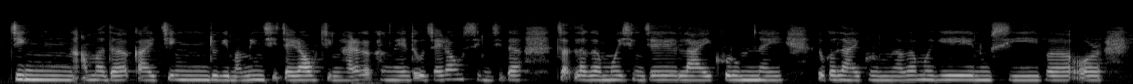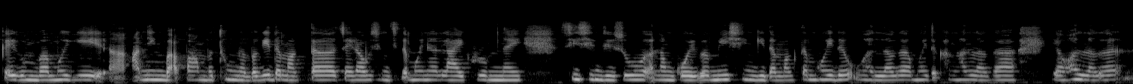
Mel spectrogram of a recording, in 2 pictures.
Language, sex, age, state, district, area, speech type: Manipuri, female, 18-30, Manipur, Bishnupur, rural, spontaneous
